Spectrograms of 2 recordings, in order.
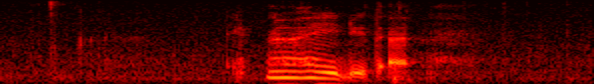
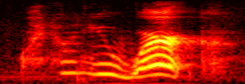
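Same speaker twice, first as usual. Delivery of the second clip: pleading with a machine; 7 semitones higher, 15 dB louder than usual. Real, not acted. Game piece won't place.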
